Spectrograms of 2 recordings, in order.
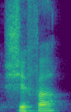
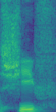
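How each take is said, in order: First: The name ends with an English 'er' sound. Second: The name ends in a French way, barely sounding the R. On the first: "as if it's spelled E R at the end, and they just go like Schiffer" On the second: "it's a French name, so you'd be like Le Chiffre, and you wouldn't really put the R on"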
